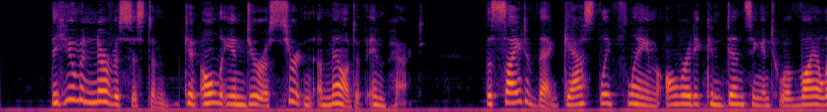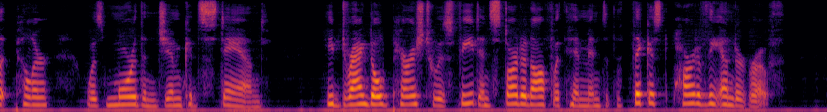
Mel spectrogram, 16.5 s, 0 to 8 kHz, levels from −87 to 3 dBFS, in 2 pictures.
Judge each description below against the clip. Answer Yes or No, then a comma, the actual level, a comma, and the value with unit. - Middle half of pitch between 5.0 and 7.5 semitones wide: No, average, 3.9 semitones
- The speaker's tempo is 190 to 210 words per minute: No, average, 180 wpm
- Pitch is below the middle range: No, high, 210 Hz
